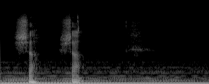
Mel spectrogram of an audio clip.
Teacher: your regular palatal sibilant as we have in English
